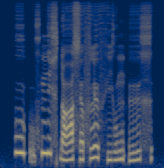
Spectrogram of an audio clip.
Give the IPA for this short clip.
u˥ ʔ ṵ˩˧ xʷ ŋ i˥ x ɗ ɑ˩˧ s ə˩˧ f l ʏ˥˧ f j u˩˧ ŋ ʔ ɨ˩˧ x

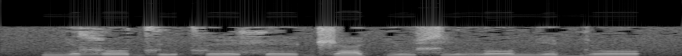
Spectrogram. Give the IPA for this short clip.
mʲ ə˨ ɮ o˦ d͡z i˩˥ t͡s e˩˥ x e˨˩˦ d͡ʒ æ˨ pʲ u˨˩˦ ɕ i˩˥ n o˦˨ mʲ e˦˨ bʲ o˨

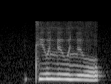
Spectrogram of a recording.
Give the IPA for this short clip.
tʲ u lʲ u lʲ o

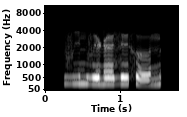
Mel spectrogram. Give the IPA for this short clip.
v i˦ n v e˦ ɳ ɛ˦ z e˦ x əː˨˦ n

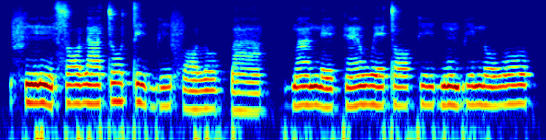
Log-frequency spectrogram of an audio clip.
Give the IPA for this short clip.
f ĩ˧ ɾ ĩ˨ s ɔ˧ l a˧ t o˦ t i˦˨ b i˧ f ɔ˨ l o˧ ɡ͡b a˨ | b ã˧ n e˨ k ɛ̃˨˦ w e˧ t ɔ˧ k i˧ b ũ˧ b i˧ n o˧ w o˦

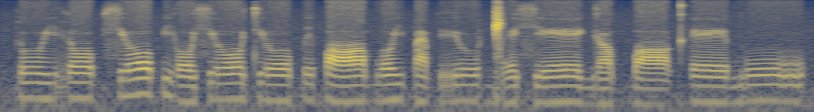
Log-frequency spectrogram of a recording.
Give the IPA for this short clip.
ɾ uː j r oː p sʲ oː p j o sʲ oː tʲ oː p i p ɒː b o j p æ p rʲ uː ɡ͡ǁ e sʲ eː ɡʲ ɒ p ɓ ɒː kʰ eː b uː

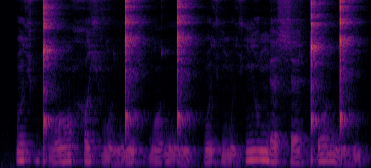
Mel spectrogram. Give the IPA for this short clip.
ũ˥ ç ɡ͡ǃ ɔ̃ː˧˥ h ɔ˧ ç v õ˩ ŋ͡ǃ ĩ˧ ç b ɔ̃˧˥ ŋ͡ǃ ĩ˩ ç p ũ˧ ç m ũ˩ ç ɲ u˥ ŋ ɛ˧ ɬ ɛ˧ ǃʼ o˥ ŋ͡ǃ i˩˧

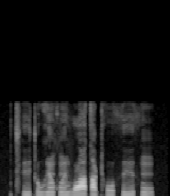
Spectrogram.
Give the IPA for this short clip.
t͡sʼ y t ɽ u ɣ ɛ̃ χʷ ẽ v ɔ tˤ ɛ ʈʰ o θ y θ ũ

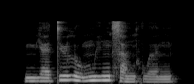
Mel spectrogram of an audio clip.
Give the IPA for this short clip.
m j ɛ˧˥ t̪ y˥ l u˧˥ m i˥ ŋ s a˥ n k w ə˥ n

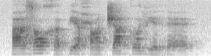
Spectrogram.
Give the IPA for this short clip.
a˧ z ɔ˦ x ɐ˨ pʲ ɛ˦˨ ħ ɑ˨ t͡ʃ a˧ k ɤ˧ vʲ ɛ˨ r ɛ˨

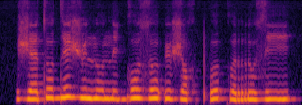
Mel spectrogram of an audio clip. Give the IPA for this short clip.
ʒ ɛ t o d e ʒ y n u n i ɡ o z ʊ ʔ y ʒ ɔ x pʼ ʊ k ʊ r u z i

